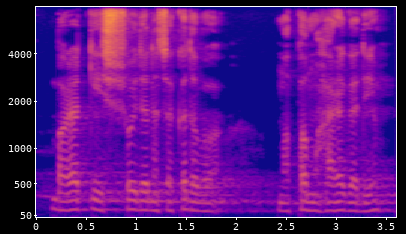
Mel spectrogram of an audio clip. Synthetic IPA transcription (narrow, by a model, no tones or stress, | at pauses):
bʱaɾɐt̚kisojdɐnɐsɐkʰːɐdɐbɐ | mɐpʰɐmɦajɾɐɡɐdi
